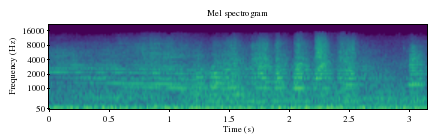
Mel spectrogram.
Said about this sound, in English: Last week's rally attracted more than 100 protesters, and dozens of drivers showed support by gesturing out their car windows or blowing their horns.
